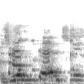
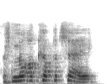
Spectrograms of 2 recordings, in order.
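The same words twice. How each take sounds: First: Mock English accent, much higher, laughing; shrieky laughing English accent. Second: Mock English accent, higher; a hammed-up English correction; half-hearted English accent. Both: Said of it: "do an English accent".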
